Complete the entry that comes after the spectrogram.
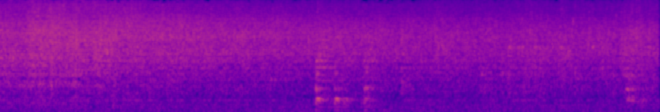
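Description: Potatoes and sausage frying in a pot: a steady sizzling hiss that swells as the lid comes off and steam escapes, then carries on under stirring.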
